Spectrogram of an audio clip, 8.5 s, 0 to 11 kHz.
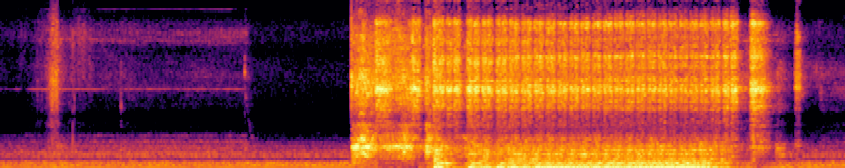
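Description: A Yamaha XV1700 Warrior motorcycle engine, fresh from a fuel injector repair, cranks and catches after a quiet stretch, then runs loud and rough up close for several seconds before cutting back.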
